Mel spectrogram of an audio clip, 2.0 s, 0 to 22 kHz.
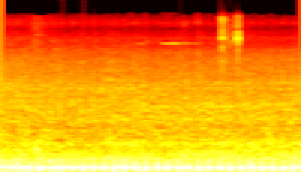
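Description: KTM RC 390's single-cylinder engine idling steadily, fitted with a slip-on Termignoni exhaust.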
